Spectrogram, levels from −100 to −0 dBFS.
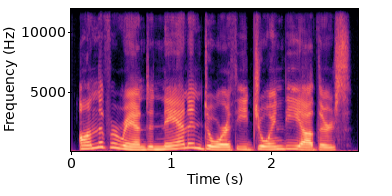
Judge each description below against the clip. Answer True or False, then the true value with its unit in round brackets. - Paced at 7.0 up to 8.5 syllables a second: False (5.6 syllables/s)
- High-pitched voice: True (245 Hz)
